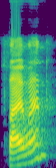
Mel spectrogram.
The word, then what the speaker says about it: Thailand: Thailand? yes. Thigh, like Thigh. Thigh. I mean, is that a different country? No, it's just not how you pronounce it. Oh, I said Thailand because it's a TH.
